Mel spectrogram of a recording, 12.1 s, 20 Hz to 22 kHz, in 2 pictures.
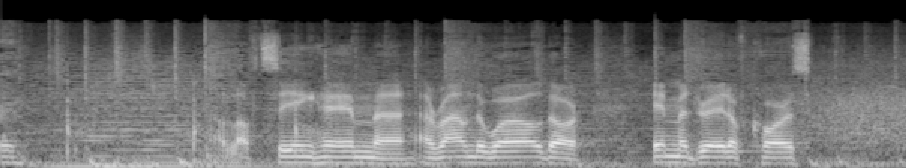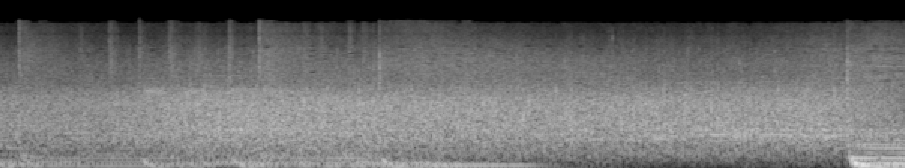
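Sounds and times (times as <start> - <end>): background music: 0.0 - 12.0
crowd applause: 5.2 - 12.0.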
